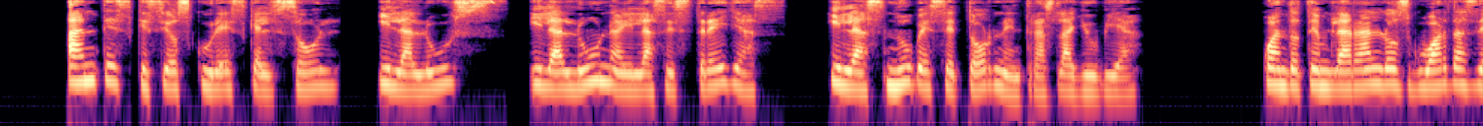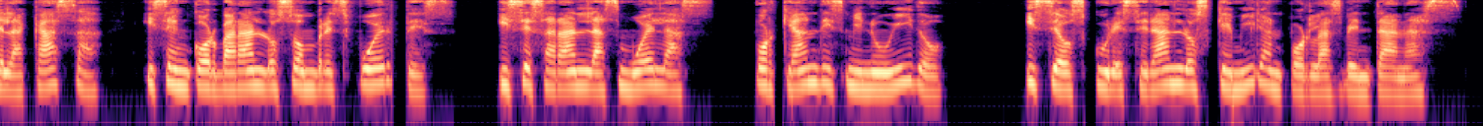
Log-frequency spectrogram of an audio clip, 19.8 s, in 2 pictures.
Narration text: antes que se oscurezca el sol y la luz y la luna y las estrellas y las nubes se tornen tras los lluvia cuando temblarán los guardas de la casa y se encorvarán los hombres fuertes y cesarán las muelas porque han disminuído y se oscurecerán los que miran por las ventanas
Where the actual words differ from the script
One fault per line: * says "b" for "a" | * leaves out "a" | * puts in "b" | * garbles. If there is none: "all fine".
* says "la" for "los"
